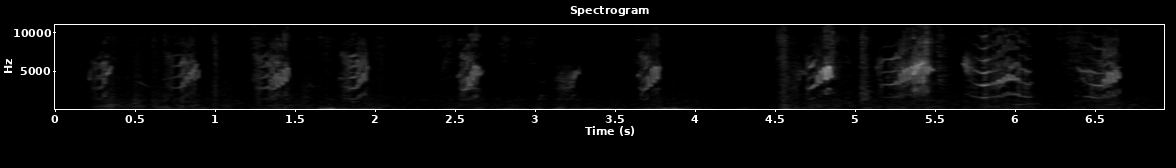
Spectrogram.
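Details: Yellow-tailed bulbul at the nest while feeding its nestlings a large spider: short high squeaky calls repeated roughly twice a second, ending in a burst of louder, wavering whistled notes, with low rumbling in the background.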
